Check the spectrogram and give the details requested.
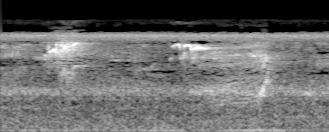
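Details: Musk lorikeet feeding on eucalyptus flowers gives two brief, shrill, high-pitched screeches about a second apart, against a steady background hiss.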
